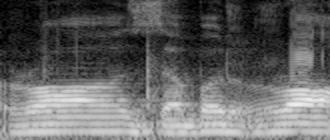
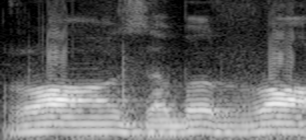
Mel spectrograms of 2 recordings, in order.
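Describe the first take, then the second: No difference in how they are said.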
